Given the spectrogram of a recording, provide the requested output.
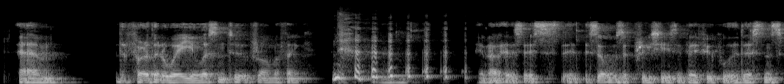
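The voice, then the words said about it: Scottish accent. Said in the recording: “your lovely Scottish accent ... you are practically Rob Roy”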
